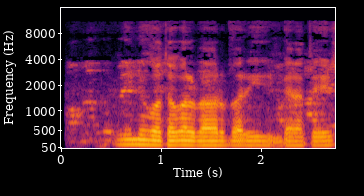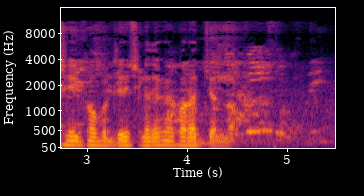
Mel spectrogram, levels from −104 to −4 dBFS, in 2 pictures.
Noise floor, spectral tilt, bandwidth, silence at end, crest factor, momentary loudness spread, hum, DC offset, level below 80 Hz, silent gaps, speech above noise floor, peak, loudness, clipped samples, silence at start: -51 dBFS; -7 dB/octave; 11.5 kHz; 0.15 s; 18 dB; 16 LU; none; under 0.1%; -58 dBFS; none; 27 dB; -6 dBFS; -25 LUFS; under 0.1%; 0.05 s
